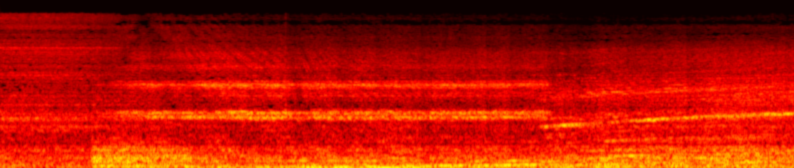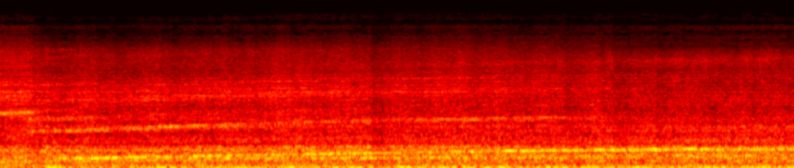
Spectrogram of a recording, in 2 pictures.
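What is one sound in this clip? Steel wheels rumble on rails.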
